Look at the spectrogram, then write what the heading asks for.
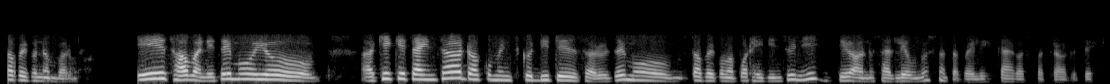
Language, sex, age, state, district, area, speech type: Nepali, female, 45-60, West Bengal, Jalpaiguri, urban, conversation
